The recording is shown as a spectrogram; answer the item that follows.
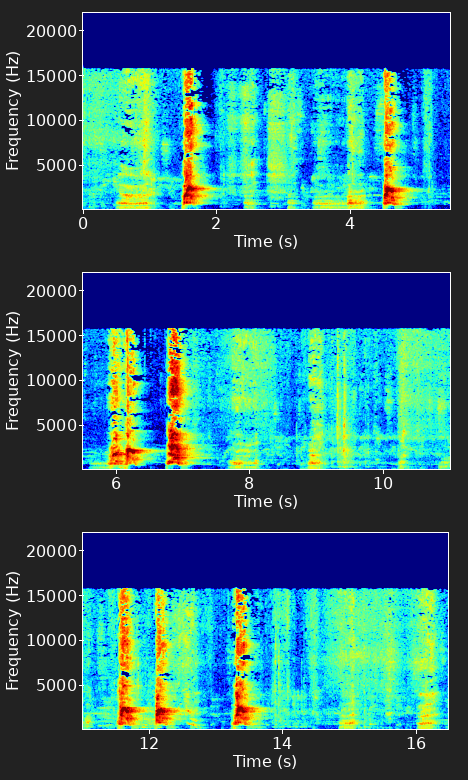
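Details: Sandi, a pet dog, barks at a vacuum cleaner. Irregular sharp barks come singly and in pairs, with quieter human speech and household noise between them.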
